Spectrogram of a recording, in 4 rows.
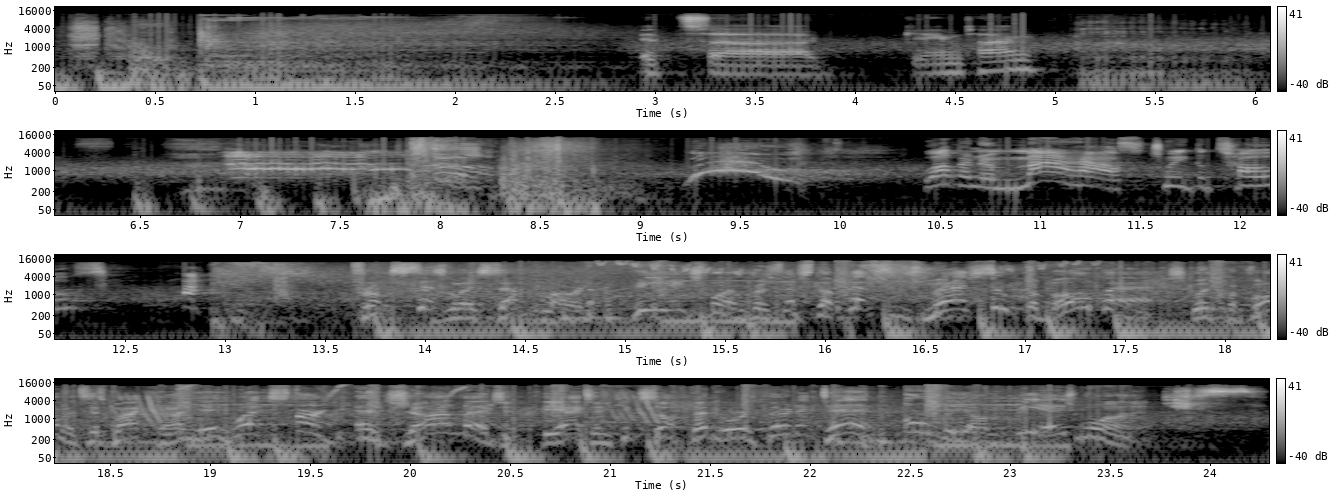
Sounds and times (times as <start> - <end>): Music: 13.6 - 23.6.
